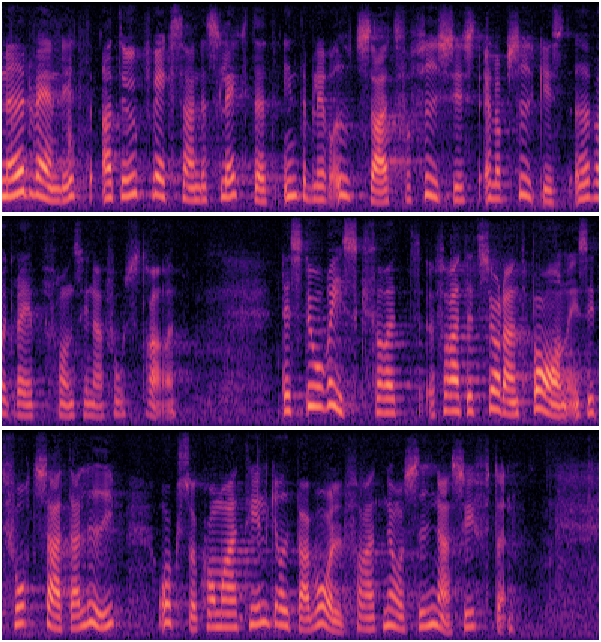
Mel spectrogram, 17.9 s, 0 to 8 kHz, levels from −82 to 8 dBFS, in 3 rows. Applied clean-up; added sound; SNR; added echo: none; none; none; none.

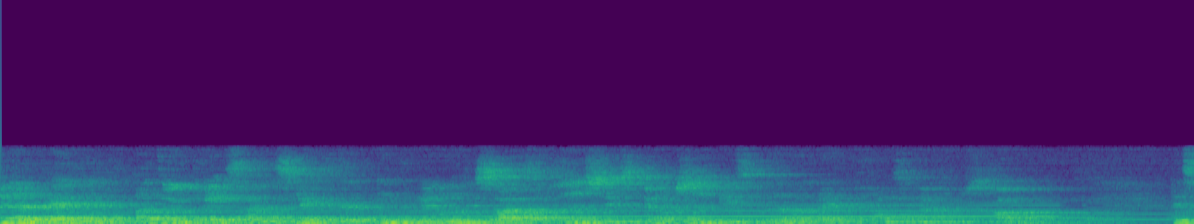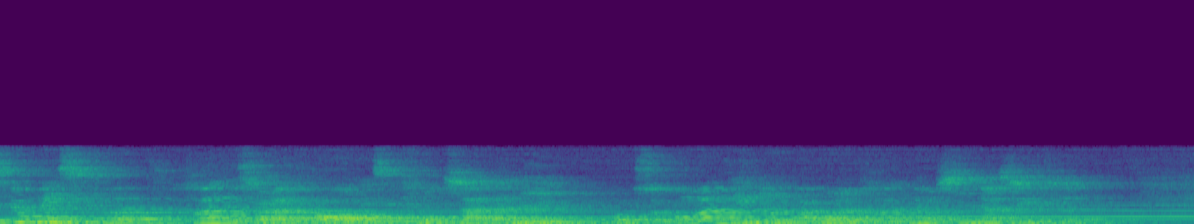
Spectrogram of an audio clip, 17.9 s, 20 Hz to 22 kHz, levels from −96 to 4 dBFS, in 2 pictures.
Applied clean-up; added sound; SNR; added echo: none; Wind instrument, woodwind instrument; 16 dB; reverberation time 2.1 s.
